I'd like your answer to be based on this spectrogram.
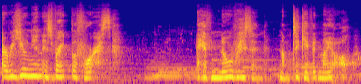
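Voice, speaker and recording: An actress voicing a gentle, frail young woman in a video game, soft and breathy, wistful and quietly resolute. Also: sits high, steady tone, music in the background, lightly acted. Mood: tender, resolute. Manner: slow, dreamy, tender.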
